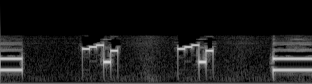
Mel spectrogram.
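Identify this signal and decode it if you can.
Five-tone selective call (ZVEI), heard as quick runs of five tones, tones of about 70 ms. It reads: 89017 89017
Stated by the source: Five-tone ZVEI selective call 89014, received by SDR.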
